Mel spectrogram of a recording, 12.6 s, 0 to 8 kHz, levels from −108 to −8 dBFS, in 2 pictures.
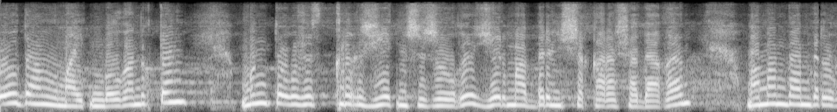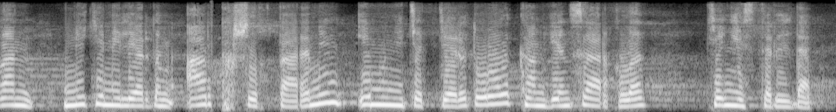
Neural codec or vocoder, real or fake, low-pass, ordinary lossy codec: codec, 44.1 kHz, 7.8 kbps, DAC; fake; 7.2 kHz; AAC, 48 kbps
